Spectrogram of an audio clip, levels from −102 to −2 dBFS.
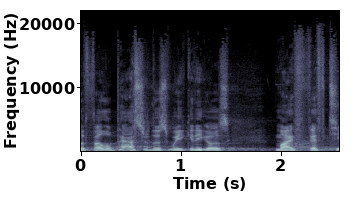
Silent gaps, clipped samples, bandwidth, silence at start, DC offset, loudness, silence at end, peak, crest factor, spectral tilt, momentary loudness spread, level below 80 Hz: none; under 0.1%; 20 kHz; 0 s; under 0.1%; -34 LUFS; 0 s; -14 dBFS; 20 dB; -5.5 dB/octave; 5 LU; -86 dBFS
